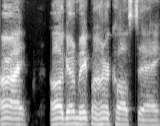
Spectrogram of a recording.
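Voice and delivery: put-on dopey, dim-witted dumb guy voice. A speaker acts out how some people approach their daily work, in a dumb guy voice. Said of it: "you got that's your dumb".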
